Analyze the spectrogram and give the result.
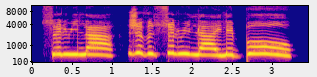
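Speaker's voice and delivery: put-on piercing, shrill, very high little-girl cry. A child points at the cat she wants through the window; horrible shrill little voice. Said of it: "s'écrie avec une horrible petite voix aiguë".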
